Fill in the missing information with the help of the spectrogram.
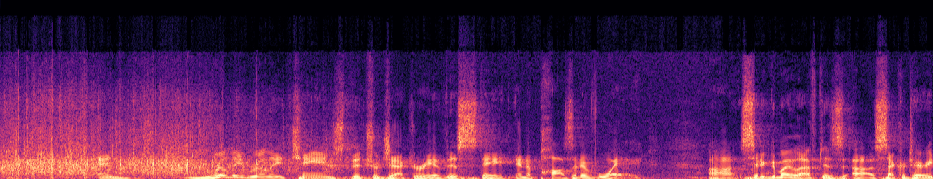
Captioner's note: applause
